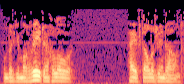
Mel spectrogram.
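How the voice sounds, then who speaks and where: An older man preaching a sermon, fervent, swinging between loud emphasis and hushed earnestness. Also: mid-range voice, level tone, a little fast, slightly rough, muffled recording.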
